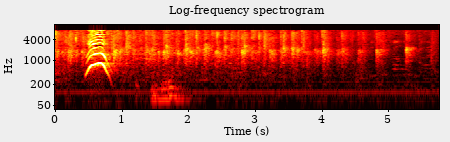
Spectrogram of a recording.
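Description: An audience applauds steadily for several seconds to welcome a young performer to the stage for her first performance, with a sharp whistle rising over the clapping near the start and scattered cheers mixed in.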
